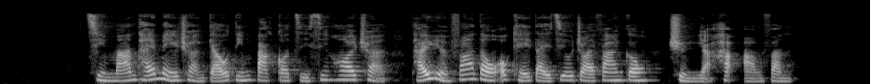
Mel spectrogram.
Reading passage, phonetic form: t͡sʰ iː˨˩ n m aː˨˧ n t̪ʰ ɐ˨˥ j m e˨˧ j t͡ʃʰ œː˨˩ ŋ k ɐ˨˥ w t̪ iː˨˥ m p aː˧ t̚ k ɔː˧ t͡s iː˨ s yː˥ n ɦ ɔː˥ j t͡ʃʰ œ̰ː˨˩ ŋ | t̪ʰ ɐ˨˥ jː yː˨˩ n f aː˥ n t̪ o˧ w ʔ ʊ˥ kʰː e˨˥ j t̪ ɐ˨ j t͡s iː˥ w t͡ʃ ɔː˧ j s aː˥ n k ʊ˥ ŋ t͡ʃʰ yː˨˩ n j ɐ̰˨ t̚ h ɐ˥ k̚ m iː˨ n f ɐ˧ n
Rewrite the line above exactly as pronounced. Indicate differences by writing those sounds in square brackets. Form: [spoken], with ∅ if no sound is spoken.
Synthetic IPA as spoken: t͡sʰ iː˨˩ n m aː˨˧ n t̪ʰ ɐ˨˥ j m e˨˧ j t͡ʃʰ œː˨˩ ŋ k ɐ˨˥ w t̪ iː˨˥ m p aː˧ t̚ k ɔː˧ t͡s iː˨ s [iː˥] n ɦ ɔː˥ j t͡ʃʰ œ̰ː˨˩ ŋ | t̪ʰ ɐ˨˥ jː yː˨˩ n f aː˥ n t̪ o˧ w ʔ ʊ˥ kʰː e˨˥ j t̪ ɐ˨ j t͡s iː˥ w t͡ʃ ɔː˧ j [f] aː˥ n k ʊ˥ ŋ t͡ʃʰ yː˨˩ n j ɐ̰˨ t̚ h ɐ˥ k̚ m [aː˨] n f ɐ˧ n

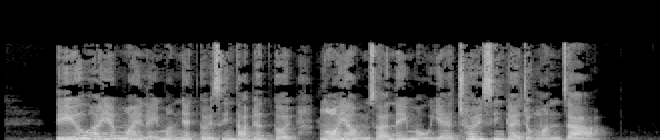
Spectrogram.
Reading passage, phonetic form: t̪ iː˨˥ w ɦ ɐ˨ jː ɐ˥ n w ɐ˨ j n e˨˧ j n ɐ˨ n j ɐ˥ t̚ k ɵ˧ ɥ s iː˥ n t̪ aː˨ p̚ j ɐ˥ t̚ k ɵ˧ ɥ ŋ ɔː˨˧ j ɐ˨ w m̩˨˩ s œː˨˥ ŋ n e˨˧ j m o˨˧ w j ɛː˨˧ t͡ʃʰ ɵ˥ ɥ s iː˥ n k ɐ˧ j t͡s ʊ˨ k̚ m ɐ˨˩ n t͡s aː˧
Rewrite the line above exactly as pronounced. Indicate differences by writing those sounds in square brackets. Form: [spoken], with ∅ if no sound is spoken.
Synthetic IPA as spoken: t̪ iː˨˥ w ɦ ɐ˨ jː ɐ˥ n w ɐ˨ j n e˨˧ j [m] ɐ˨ n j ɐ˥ t̚ k ɵ˧ ɥ s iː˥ n t̪ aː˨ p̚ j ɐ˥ t̚ k ɵ˧ ɥ ŋ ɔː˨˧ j ɐ˨ w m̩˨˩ s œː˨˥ ŋ n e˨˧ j m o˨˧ w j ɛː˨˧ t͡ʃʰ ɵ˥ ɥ s iː˥ n k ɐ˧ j t͡s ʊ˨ k̚ m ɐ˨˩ n t͡s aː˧

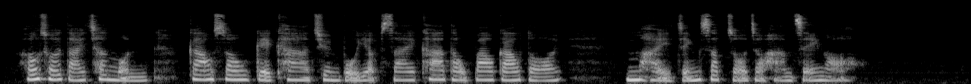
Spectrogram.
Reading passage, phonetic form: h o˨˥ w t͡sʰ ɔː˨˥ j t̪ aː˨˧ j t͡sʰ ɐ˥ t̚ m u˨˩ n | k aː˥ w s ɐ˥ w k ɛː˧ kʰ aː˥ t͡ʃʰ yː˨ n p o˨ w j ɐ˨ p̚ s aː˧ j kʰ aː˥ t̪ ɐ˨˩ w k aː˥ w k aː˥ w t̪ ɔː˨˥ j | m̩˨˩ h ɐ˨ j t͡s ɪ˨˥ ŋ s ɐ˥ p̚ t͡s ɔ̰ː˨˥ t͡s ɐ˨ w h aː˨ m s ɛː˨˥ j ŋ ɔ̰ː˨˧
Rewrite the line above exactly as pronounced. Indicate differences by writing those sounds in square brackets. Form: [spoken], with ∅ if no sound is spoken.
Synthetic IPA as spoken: h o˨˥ w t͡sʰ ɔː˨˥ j t̪ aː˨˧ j t͡sʰ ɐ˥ t̚ m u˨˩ n | k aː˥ w s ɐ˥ w k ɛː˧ kʰ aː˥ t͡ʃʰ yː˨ n p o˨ w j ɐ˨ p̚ s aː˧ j kʰ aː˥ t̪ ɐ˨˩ w [p] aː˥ w k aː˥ w t̪ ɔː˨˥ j | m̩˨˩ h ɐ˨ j t͡s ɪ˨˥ ŋ s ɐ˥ p̚ t͡s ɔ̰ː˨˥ t͡s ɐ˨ w h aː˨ m s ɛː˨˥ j ŋ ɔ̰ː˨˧

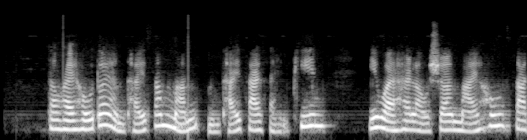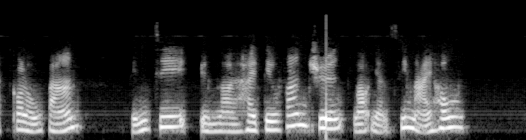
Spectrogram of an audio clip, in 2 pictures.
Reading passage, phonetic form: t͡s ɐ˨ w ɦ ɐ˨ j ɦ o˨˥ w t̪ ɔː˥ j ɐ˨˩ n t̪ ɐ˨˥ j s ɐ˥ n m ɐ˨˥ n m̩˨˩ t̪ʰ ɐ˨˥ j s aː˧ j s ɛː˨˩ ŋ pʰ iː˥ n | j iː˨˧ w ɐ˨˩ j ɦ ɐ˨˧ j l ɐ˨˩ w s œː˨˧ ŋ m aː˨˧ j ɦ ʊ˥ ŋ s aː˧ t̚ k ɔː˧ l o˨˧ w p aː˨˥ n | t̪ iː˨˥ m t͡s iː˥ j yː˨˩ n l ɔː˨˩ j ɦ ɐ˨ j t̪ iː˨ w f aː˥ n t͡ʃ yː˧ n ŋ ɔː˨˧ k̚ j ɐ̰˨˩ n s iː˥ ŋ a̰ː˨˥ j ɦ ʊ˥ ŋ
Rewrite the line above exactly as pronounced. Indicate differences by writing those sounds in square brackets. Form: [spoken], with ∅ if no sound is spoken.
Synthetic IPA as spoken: t͡s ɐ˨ w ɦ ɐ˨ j ɦ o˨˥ w t̪ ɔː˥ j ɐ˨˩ n [t̪ʰ] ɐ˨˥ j s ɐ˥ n m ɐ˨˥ n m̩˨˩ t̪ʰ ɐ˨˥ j s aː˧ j s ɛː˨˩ ŋ pʰ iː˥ n | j iː˨˧ w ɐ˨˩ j ɦ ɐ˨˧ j l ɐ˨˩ w s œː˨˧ ŋ m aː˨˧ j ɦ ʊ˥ ŋ s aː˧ t̚ k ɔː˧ l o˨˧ w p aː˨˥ n | t̪ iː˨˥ m t͡s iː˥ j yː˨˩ n l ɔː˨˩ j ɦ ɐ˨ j t̪ iː˨ w f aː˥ n t͡ʃ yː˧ n ŋ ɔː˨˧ k̚ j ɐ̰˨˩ n s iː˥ [m] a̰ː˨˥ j ɦ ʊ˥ ŋ

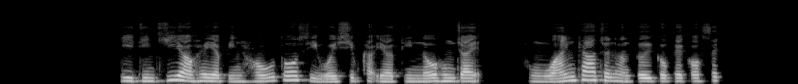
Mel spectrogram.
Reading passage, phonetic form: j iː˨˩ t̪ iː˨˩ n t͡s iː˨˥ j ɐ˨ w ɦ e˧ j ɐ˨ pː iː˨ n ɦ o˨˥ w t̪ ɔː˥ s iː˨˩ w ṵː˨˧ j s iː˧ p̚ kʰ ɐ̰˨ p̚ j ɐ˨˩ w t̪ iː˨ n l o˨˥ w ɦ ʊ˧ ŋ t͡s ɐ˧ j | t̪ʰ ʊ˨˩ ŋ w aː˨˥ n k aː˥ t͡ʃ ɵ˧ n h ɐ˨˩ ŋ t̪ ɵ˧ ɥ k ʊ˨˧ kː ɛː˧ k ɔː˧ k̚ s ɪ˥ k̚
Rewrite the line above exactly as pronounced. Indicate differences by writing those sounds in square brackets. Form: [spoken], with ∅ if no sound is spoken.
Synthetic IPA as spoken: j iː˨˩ t̪ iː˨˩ n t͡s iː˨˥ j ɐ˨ w ɦ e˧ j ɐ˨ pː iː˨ n ɦ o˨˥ w t̪ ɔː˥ s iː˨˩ w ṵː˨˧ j s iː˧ p̚ kʰ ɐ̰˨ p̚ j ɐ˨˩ w t̪ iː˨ n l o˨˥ w ɦ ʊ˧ ŋ t͡s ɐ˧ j | t̪ʰ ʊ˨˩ ŋ w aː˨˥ n k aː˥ t͡ʃ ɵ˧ n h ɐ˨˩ ŋ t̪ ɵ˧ ɥ k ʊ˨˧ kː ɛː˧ k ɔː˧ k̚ s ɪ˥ k̚

